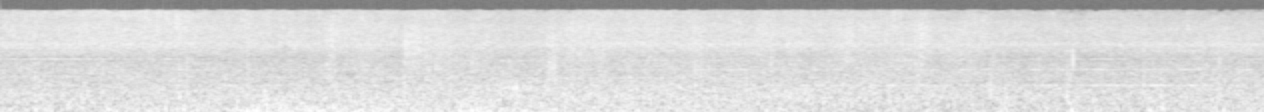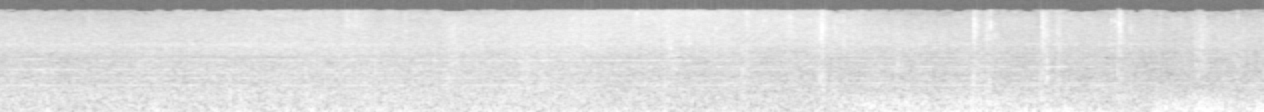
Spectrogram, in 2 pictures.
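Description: Footsteps crunch softly on gravel and boards.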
